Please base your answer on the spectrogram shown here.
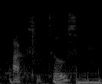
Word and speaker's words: oxytocin: What's the correct way to pronounce it? oxytocin.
